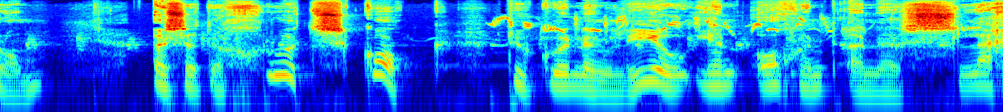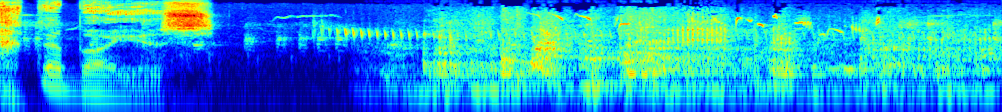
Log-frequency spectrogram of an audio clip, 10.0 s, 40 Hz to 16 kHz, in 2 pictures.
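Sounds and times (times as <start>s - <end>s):
speech: 0.0s - 6.2s, 6.8s - 9.9s
lion roaring loudly with deep rumbling growl: 6.8s - 10.0s.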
